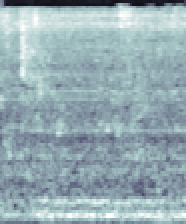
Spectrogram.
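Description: A tap runs steadily into a sink, a continuous close splashing stream of water with no voices over it.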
